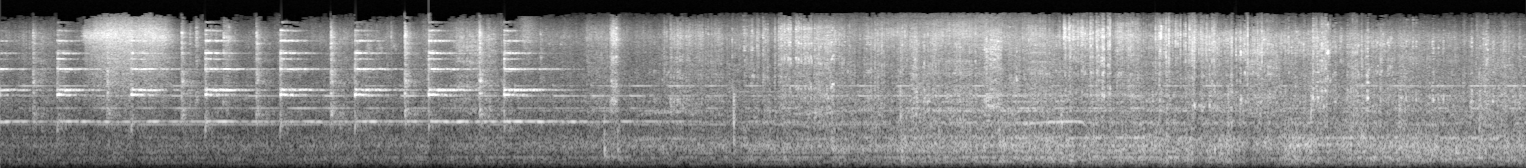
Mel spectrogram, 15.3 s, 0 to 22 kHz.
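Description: A bell clangs about twice a second, with a short burst of air hiss about a second in. The bell stops around six seconds in as a CF-7 diesel locomotive passes close by, its engine running and its wheels clicking over the rail joints. Passenger coaches roll past behind it near the end.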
